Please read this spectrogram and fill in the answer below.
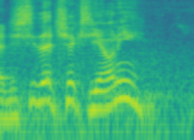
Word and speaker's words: yoni: Yoni, pronounced yoni, is the Sanskrit word for the vagina.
